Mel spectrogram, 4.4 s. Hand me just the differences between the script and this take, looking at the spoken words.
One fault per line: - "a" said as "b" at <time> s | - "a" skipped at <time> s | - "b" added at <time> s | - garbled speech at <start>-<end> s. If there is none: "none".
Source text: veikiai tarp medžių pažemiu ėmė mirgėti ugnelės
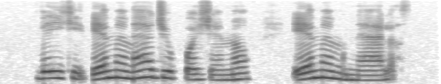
- "tarp" said as "ėmė" at 1.0 s
- "mirgėti" skipped at 3.4 s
